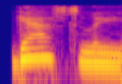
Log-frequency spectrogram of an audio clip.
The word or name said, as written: ghastliness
